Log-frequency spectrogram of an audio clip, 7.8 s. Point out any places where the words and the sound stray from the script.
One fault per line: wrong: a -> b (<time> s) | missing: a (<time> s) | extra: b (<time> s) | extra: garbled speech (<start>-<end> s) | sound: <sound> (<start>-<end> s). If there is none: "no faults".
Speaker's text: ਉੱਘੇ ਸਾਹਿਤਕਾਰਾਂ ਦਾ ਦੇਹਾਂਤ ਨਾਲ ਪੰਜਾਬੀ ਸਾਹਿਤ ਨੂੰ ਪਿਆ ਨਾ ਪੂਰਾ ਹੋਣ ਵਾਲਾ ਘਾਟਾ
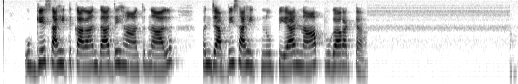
missing: ਹੋਣ ਵਾਲਾ (5.1 s)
